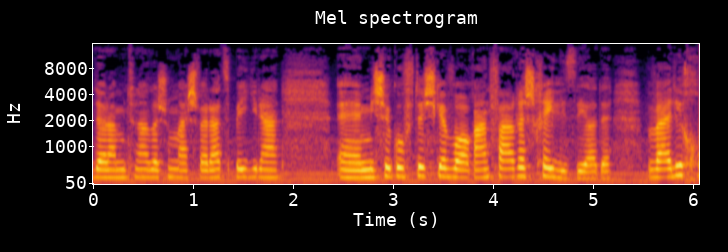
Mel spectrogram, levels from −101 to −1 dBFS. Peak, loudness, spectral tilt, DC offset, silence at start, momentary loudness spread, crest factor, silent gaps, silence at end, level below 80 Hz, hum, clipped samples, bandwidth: 0 dBFS; -18 LUFS; -3.5 dB/octave; under 0.1%; 0 s; 10 LU; 18 dB; none; 0 s; -52 dBFS; none; under 0.1%; 14.5 kHz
